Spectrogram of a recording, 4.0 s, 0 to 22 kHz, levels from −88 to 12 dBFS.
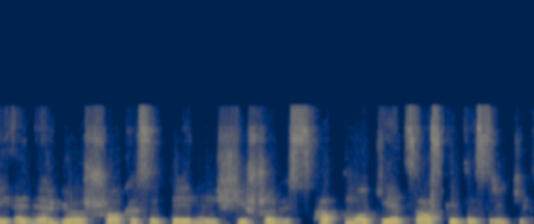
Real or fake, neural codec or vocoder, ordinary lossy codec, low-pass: real; none; Opus, 16 kbps; 10.8 kHz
